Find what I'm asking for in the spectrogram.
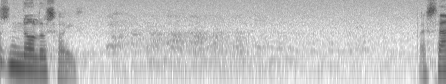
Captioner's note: laughter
